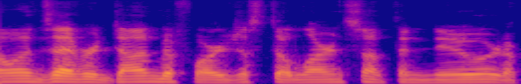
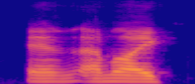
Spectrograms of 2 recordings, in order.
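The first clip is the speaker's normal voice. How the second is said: normal talking voice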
